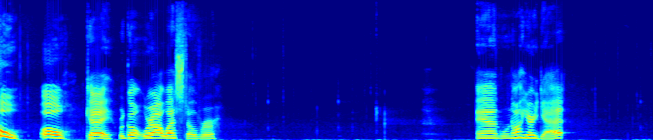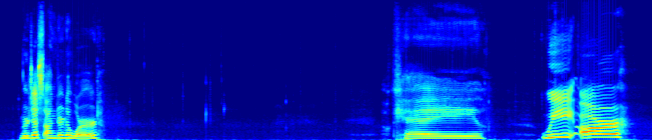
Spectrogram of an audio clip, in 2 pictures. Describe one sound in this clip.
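A young boy talks with animation close to a headset microphone.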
